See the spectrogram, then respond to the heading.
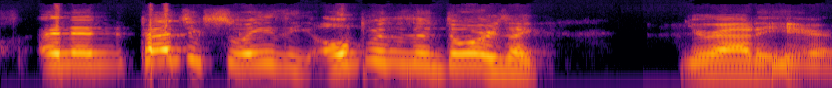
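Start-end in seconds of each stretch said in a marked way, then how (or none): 3.4-4.2 calm, unbothered, matter-of-fact tone. Retelling a movie scene where a bouncer gets thrown out: imitating Patrick Swayze, totally unfazed. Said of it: "totally unfazed".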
